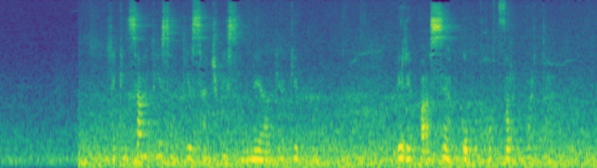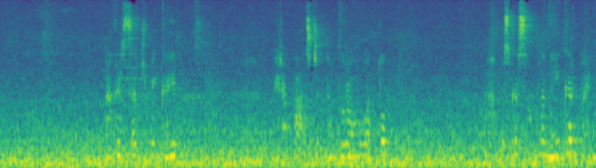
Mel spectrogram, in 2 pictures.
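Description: A young woman reads lines aloud close to a microphone, speaking with feeling.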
